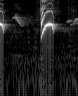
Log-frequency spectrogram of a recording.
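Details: An angry cockatiel gives a brief opening squawk, then a harsh, arching screech.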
